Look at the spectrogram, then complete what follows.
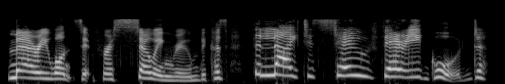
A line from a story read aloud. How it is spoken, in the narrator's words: she said, her voice rising to cruel mimicry of her sister-in-law's refined tones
